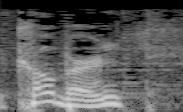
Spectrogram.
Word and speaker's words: Cockburn: It's kind of Scottish or something, but it's spelled C-O-C-K-B-U-R-N, but it's pronounced, thankfully, Coburn. I actually heard him on a show one time, and they pronounced it the way it looks like it's spelled, you know, which sounds like something would happen.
